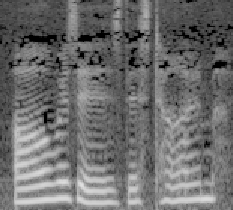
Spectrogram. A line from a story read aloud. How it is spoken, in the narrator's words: he said, yawning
